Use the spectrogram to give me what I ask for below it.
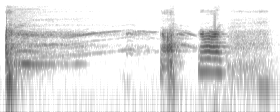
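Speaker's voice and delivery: a very high shrieking laugh; a howl of laughter, almost a cry. Real, not acted. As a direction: scream with laughter. Bursts out at the comment.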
